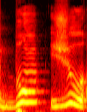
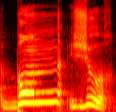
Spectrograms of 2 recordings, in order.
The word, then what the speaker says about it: bonjour: disappear it's not there for example we say bon jou not bon jour we don't say bon jou we say bonjour and it is okay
